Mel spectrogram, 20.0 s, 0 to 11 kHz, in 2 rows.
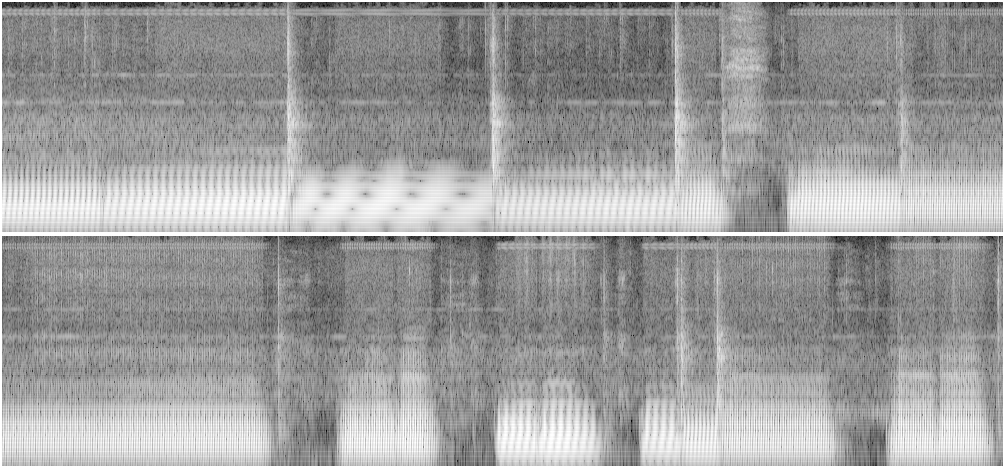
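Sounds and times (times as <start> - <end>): tuba playing low notes: 0.0 - 20.0
player taking a breath: 7.2 - 7.8.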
